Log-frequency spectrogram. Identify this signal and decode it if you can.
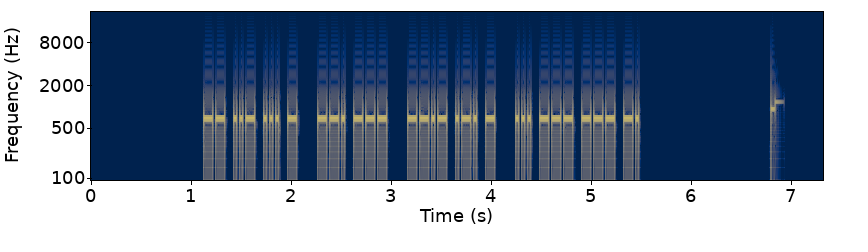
Morse code, heard as a keyed tone, about 40 wpm, 700 Hz. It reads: MUST GO QRT SOON
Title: Common QSO Phrases 40wpm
